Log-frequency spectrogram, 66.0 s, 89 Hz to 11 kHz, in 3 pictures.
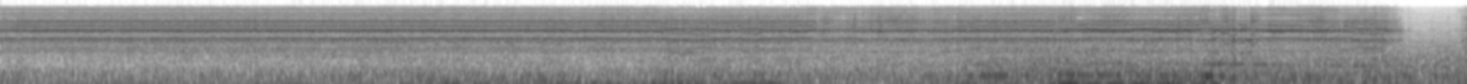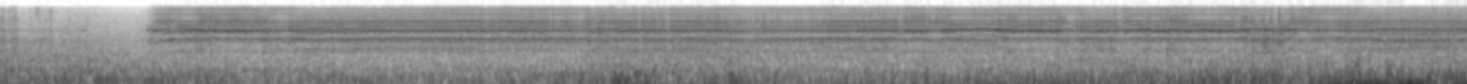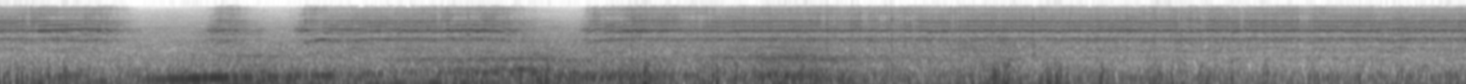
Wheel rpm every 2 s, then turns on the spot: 160, 160, 160, 160, 160, 160, 160, 160, 160, 160, 80, 10, 110, 160, 160, 160, 160, 160, 160, 160, 160, 160, 140, 20, 110, 140, 70, 160, 160, 160, 160, 160, 160.
22-24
